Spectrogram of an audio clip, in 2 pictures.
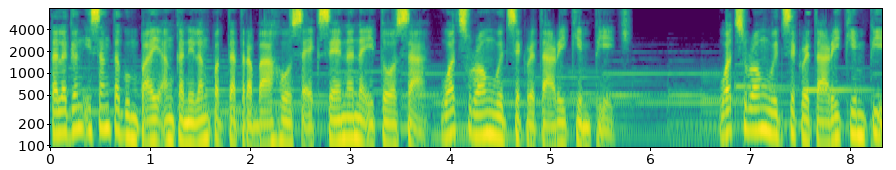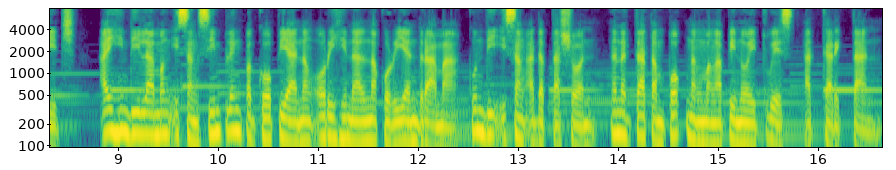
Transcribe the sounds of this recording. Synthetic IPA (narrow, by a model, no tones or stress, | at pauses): t̪ɐlɐɡaŋɪsaŋt̪ɐɡʊmpajʔɐ̰ŋkɐnɪlaŋpɐɡ̚t̪at̪ɾɐbaːɦo̞sɐʔɛksɛnɐnɐʔɪt̪o̞sɐ̰wat̪sɹoŋwɪd̪̚sɛkɾɛt̪aɾikimpḭt͡ʃ | wɔt̪sɹoŋwɪd̪̚sɛkɾɛt̪aɾikimpit͡ʃ | ʔɐjɦɪnd̪iːlaːmɐŋʔɪsaŋsimplɛŋpɐɡ̚koːpjɐnɐŋʔo̰ɾɪɦɪnalnɐkʊɾiːɐnd̪ɾaːmɐ̰kʊnd̪iʔɪsaŋʔɐ̰d̪ɐp̚t̪ɐʃo̞nːɐnɐɡ̚t̪aːt̪ɐmpo̞k̚nɐŋmɐŋapɪnojt̪wist̪̚ʔɐt̪̚kɐɾɪk̚t̪a̰n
